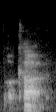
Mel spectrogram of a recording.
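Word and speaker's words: פחד: In the Lashawan Qadash, this mysterious word afraid is pronounced Pakad. Right?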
